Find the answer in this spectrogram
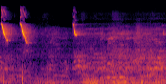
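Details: Canto martelo ('hammer song') of a saffron finch: three strong, high, falling chips, the first two close together, followed by a soft continuous murmur and low background noise.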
